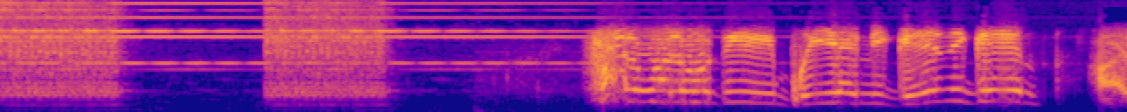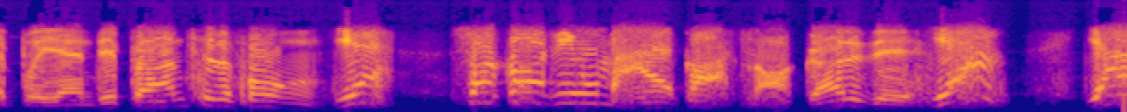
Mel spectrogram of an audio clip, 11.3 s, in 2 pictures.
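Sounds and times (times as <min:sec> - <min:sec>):
telephone ringing: 0:00.0 - 0:07.0
speech: 0:03.3 - 0:11.2.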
